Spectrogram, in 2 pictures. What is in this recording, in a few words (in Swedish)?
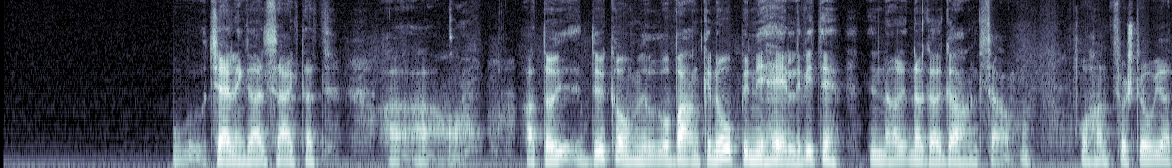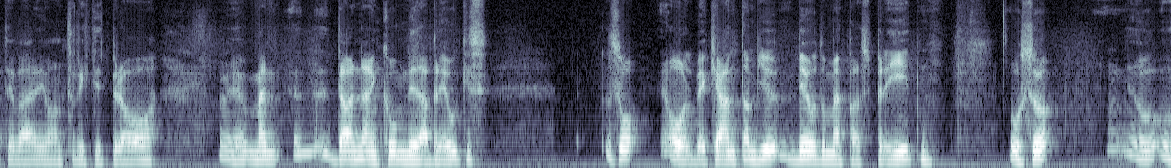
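Neder Luleå Norrbotten, dialekter; Folkminnen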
